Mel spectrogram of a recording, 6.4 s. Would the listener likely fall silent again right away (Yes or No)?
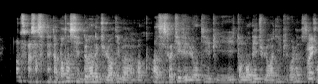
No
